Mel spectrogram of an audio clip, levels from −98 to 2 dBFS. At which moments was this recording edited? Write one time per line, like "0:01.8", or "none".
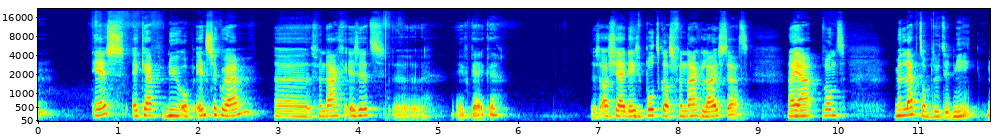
0:06.7
0:09.8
